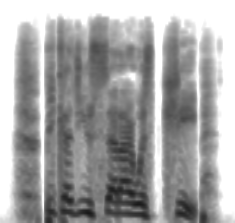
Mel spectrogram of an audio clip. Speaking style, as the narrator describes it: Jarl Neri screamed

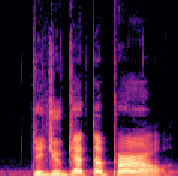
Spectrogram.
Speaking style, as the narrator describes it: he yelled in Raoul's ear

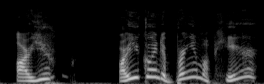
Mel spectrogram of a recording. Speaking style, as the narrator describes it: She gasped

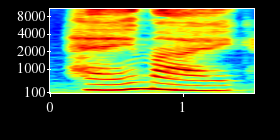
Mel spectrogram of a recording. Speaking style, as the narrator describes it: she had said in an irritating, seductive voice

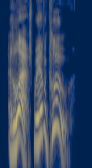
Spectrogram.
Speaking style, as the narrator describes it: he cried

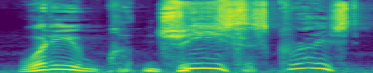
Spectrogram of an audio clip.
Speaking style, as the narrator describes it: exclaimed

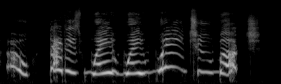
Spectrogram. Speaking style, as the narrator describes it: squeaked the ant

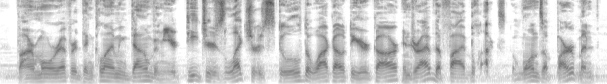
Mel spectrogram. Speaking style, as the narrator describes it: he laughed

